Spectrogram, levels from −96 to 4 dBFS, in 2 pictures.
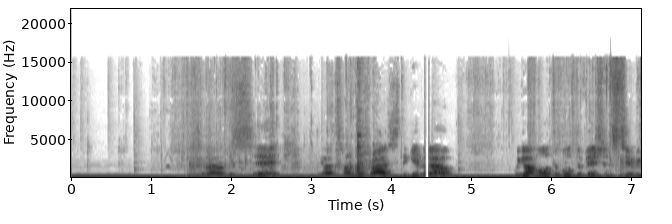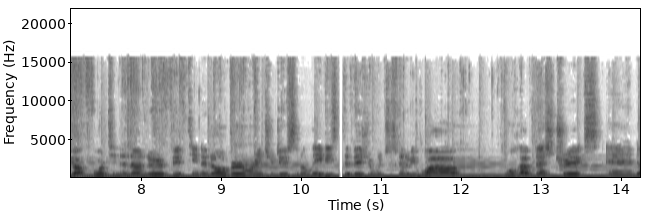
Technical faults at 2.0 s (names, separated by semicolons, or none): none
